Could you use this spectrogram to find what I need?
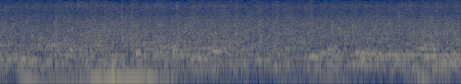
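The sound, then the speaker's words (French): Water flows steadily at a village wash house in Gillaucourt, a continuous trickling and burbling wash at even loudness from start to end. “On entend l'eau.”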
